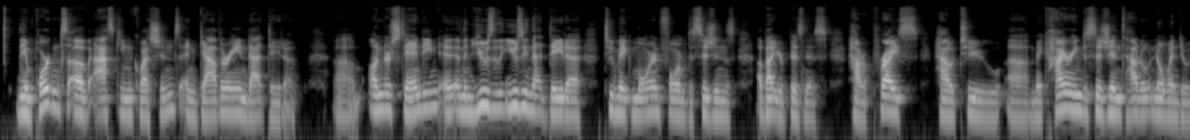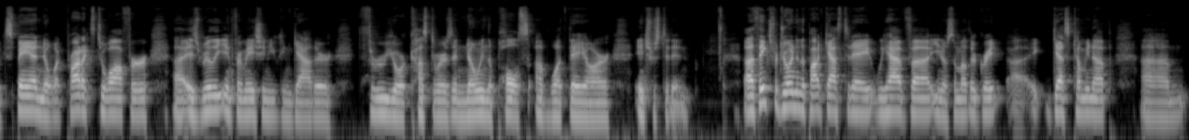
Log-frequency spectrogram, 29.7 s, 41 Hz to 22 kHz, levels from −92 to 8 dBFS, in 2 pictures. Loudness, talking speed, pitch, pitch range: -26 LUFS, 170 wpm, 135 Hz, 125-145 Hz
